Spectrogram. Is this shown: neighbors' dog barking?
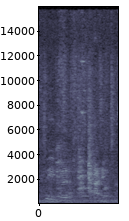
yes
